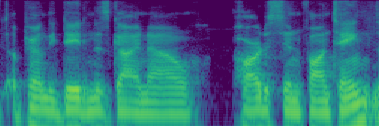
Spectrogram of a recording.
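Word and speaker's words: Pardison Fontaine: ] stallion is apparently dating this guy now partisan fontaine is how you say his name artisan and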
